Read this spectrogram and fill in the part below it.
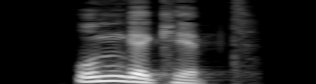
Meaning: past participle of umkippen
- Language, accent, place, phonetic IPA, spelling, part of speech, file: German, Germany, Berlin, [ˈʊmɡəˌkɪpt], umgekippt, verb, De-umgekippt.ogg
